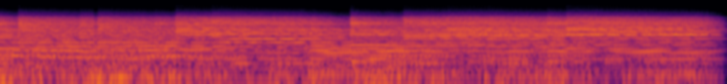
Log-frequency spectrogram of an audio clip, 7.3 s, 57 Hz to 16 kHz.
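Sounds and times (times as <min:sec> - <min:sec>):
high guitar E flat 9 chord: 0:00.0 - 0:07.2.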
